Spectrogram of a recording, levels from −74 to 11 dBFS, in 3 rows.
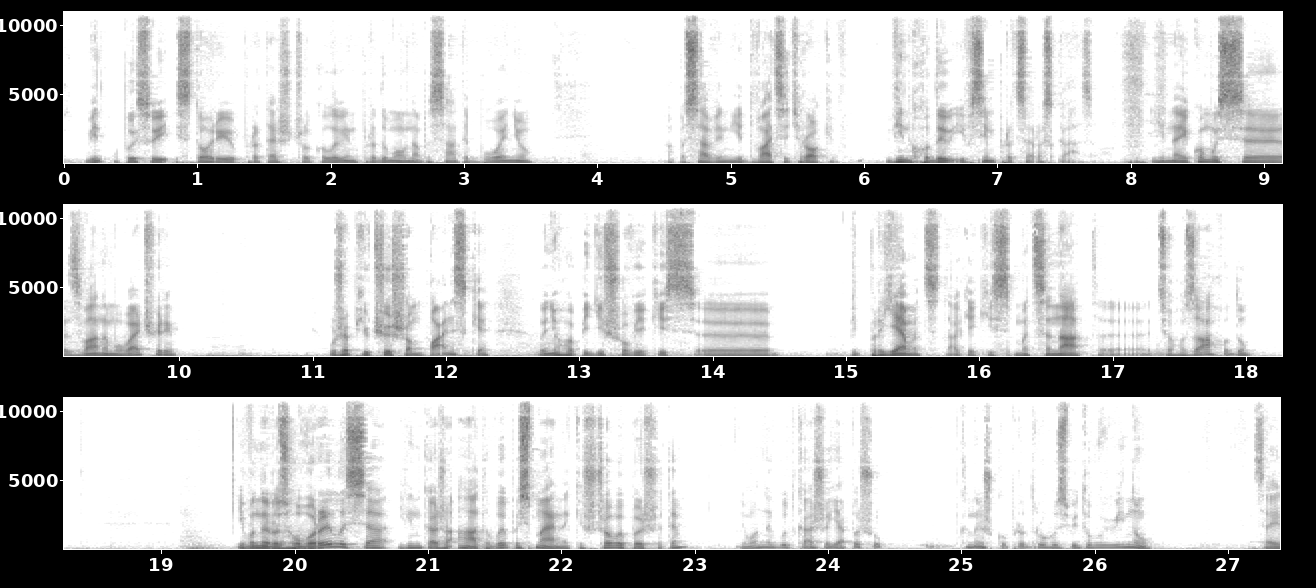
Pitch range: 95-120 Hz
